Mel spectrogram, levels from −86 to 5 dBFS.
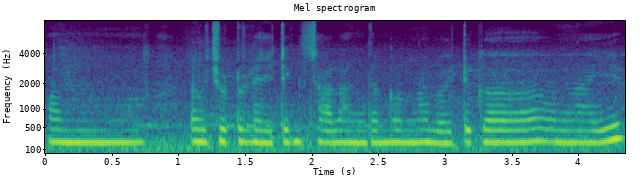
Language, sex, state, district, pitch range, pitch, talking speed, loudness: Telugu, female, Andhra Pradesh, Visakhapatnam, 225-235 Hz, 225 Hz, 125 wpm, -15 LUFS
